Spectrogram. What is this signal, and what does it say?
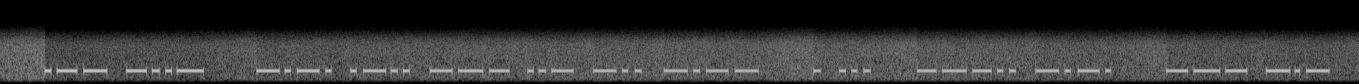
Morse code, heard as a keyed tone, hand-sent with a straight key, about 20 wpm, 640 Hz, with radio static. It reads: WX CLOUDY ES 8C OK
